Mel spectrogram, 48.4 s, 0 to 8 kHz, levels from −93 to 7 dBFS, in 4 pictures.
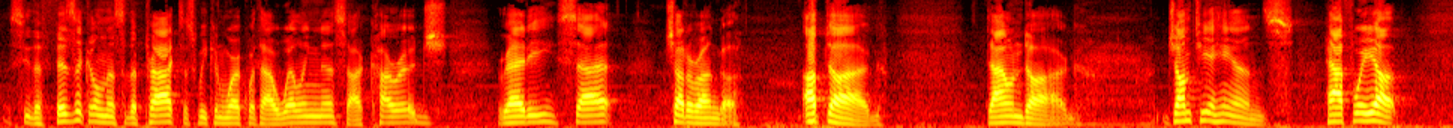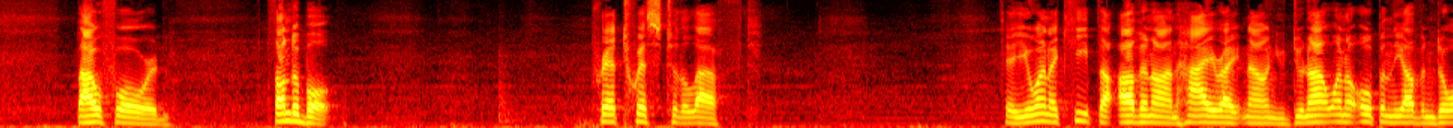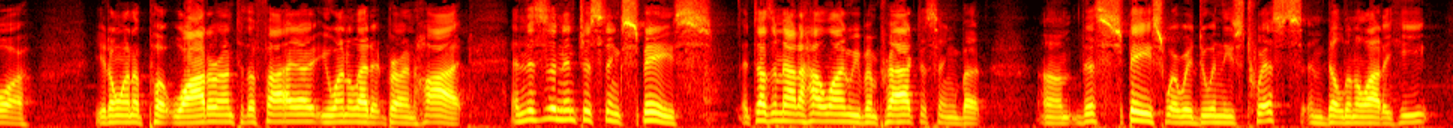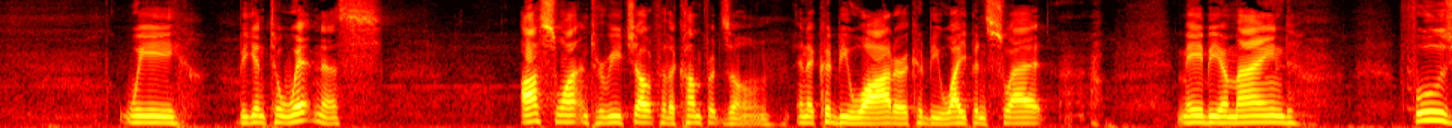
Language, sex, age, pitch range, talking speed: English, male, 40-59, 135-160 Hz, 155 wpm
